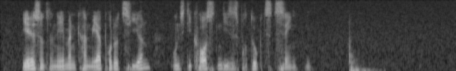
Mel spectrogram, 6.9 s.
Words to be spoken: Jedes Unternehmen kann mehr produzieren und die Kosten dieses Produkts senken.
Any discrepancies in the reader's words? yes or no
no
